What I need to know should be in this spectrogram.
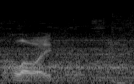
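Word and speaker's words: Hlavaj: There's a name pronunciation there. Let's listen. Samuel Halavai. What is that? Halavai? What do you say? Samuel Halavai.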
